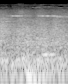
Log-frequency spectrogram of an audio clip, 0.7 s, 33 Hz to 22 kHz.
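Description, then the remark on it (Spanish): A heavy construction machine on the Tren Maya section 5 south rumbles loudly overhead, heard from inside a cenote beneath it in Playa del Carmen, Quintana Roo: a steady deep engine drone with a broad, noisy roar, muffled. “esa es la máquina que está pasando por encima”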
